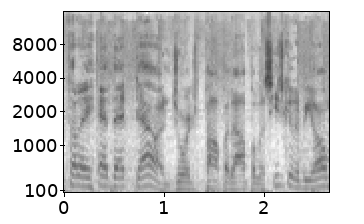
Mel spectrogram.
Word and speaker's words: Papadopoulos: He told me I was mispronouncing it. George Papadopoulos. I didn't recall. I thought I had that down. George Papadopoulos.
